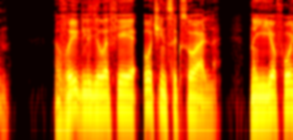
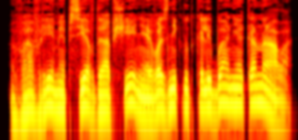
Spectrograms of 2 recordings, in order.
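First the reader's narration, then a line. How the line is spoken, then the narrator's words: Velvety honeyed voice. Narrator (Russian): бархатным, можно сказать, медовым голосом произнесла Асока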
